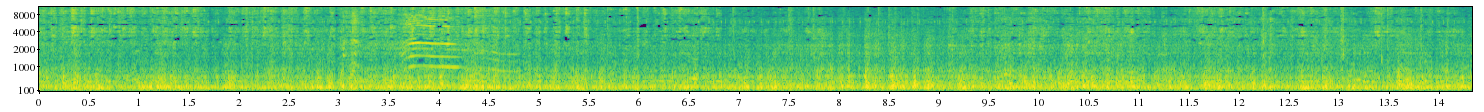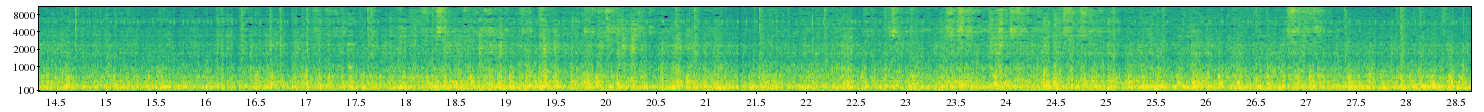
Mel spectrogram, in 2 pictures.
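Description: Passenger train running at speed, heard from inside the coach: a steady rumble of wheels on rails. About four seconds in, a baby gives a short, high whine.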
